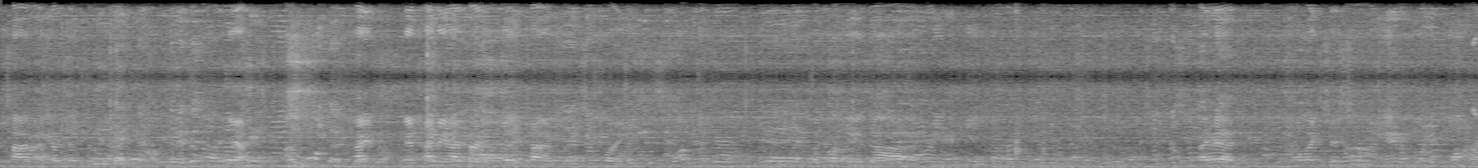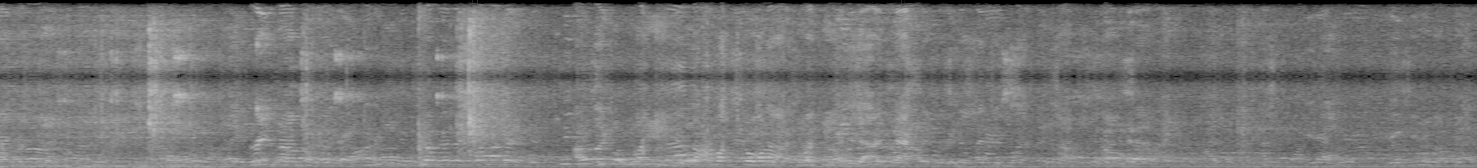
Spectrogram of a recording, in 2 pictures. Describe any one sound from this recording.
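Men shout and call out to each other across the hall.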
